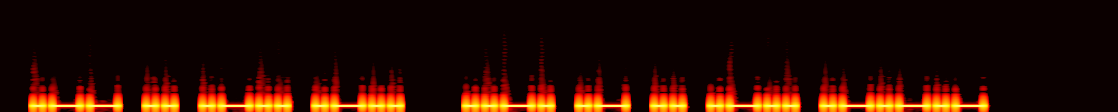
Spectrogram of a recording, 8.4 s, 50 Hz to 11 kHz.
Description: Morse code, heard as a keyed tone, about 17 wpm, 700 Hz. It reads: WILL FAIL.
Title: Sentences from Top 1500 Words 17wpm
